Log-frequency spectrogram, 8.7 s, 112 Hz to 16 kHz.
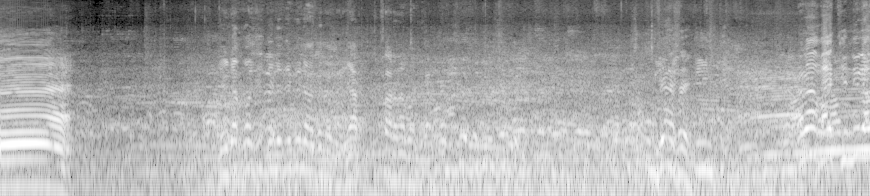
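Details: Sahiwal bull calves at a cattle market in Munshiganj, Bangladesh, on 9/8/25: a loud, harmonic moo opens the recording and breaks off within a second, followed by crowd chatter, bargaining voices, and scattered fainter lowing.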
